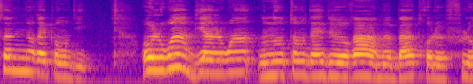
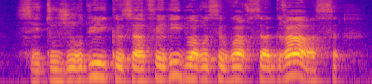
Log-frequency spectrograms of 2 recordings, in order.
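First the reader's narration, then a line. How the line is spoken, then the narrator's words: Sudden hoarse old man. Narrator (French): s'écria tout à coup le vieux maître de poste d'une voix enrouée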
